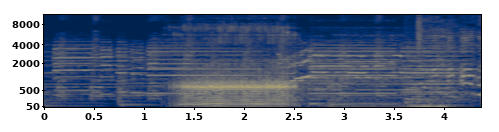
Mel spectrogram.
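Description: Background music with brass instruments, broken a little over a second in by a loud, rough snoring sound effect lasting about a second.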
